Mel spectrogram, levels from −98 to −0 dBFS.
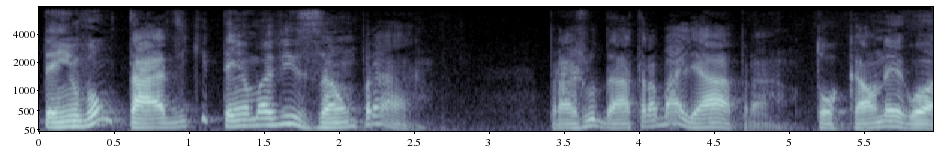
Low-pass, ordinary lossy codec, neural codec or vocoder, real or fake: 7.2 kHz; none; none; real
